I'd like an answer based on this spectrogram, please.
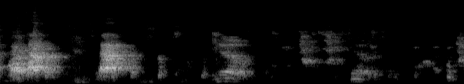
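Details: Indoor pen with Daisy's four-week-old Cavalier King Charles Spaniel puppies: two loud, raspy barks open the sequence, followed by quieter broken yelps and whines that trail off.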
